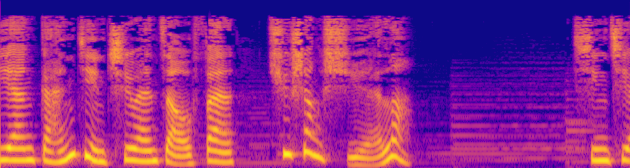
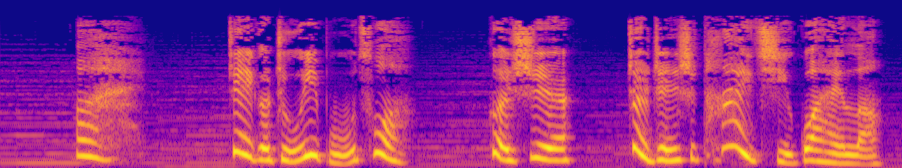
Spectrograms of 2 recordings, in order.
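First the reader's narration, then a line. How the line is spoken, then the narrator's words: Sighing mother. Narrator (Chinese): 妈妈叹着气说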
